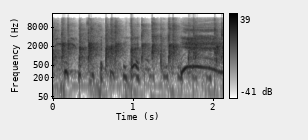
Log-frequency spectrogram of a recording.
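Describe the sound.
A group clapping in quick, dense bursts of sharp claps for a game contestant who scored 30 points, joined near the end by a voice letting out a long rising and falling cheer over the applause.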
